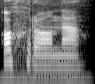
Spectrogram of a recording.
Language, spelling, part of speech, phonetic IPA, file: Polish, ochrona, noun, [ɔxˈrɔ̃na], Pl-ochrona.ogg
